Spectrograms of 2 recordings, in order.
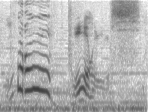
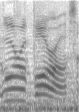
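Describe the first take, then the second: First: It is said with Japanese-style sounds. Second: It is said with plain English sounds. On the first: The speaker calls it wrong. "I don't know why I'm pronouncing that all Japanesey" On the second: The speaker calls it right. "I think I'm pronouncing that right"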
